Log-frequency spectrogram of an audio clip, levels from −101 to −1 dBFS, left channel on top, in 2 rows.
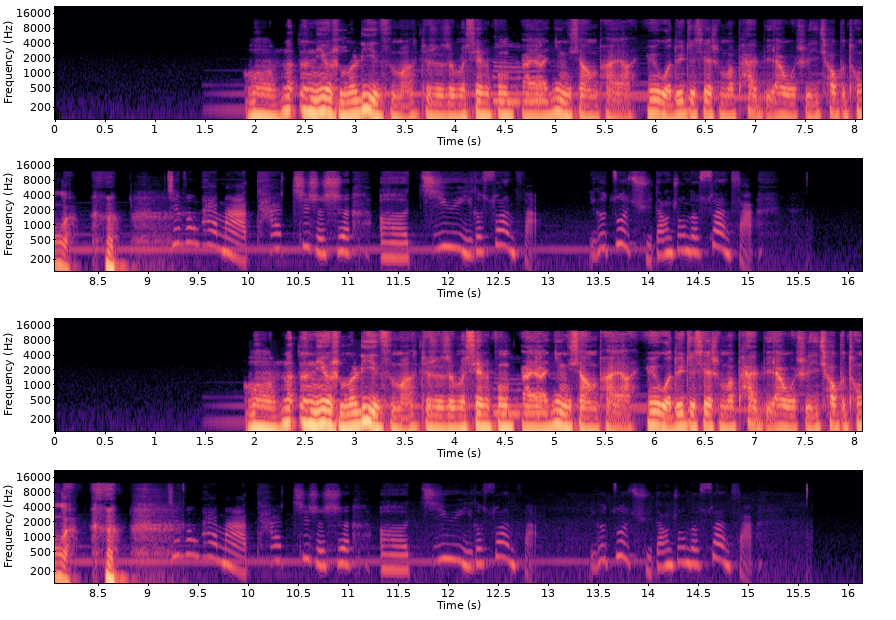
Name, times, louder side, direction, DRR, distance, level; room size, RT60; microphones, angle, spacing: sound 1, 1.5-14.0, equal, 15° left, 2.6 m, -48 dB
voice 1, 1.9-9.2, right 3 dB, 40° right, 0.4 m, -21 dB
voice 2, 2.7-3.0 4.4-5.0 9.2-12.9 13.4-15.0, left 1 dB, 40° left, 5.2 m, -39 dB
head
